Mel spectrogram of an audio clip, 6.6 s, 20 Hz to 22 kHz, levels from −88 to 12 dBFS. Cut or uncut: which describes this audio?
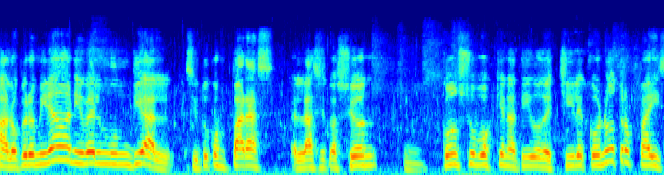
uncut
